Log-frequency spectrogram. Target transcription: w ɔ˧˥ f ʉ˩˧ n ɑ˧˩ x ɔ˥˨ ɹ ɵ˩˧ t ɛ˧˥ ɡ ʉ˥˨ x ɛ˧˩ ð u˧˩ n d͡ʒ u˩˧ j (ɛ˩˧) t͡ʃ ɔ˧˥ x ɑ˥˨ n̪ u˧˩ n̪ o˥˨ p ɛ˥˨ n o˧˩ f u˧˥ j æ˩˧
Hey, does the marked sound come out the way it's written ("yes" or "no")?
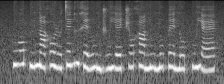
yes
